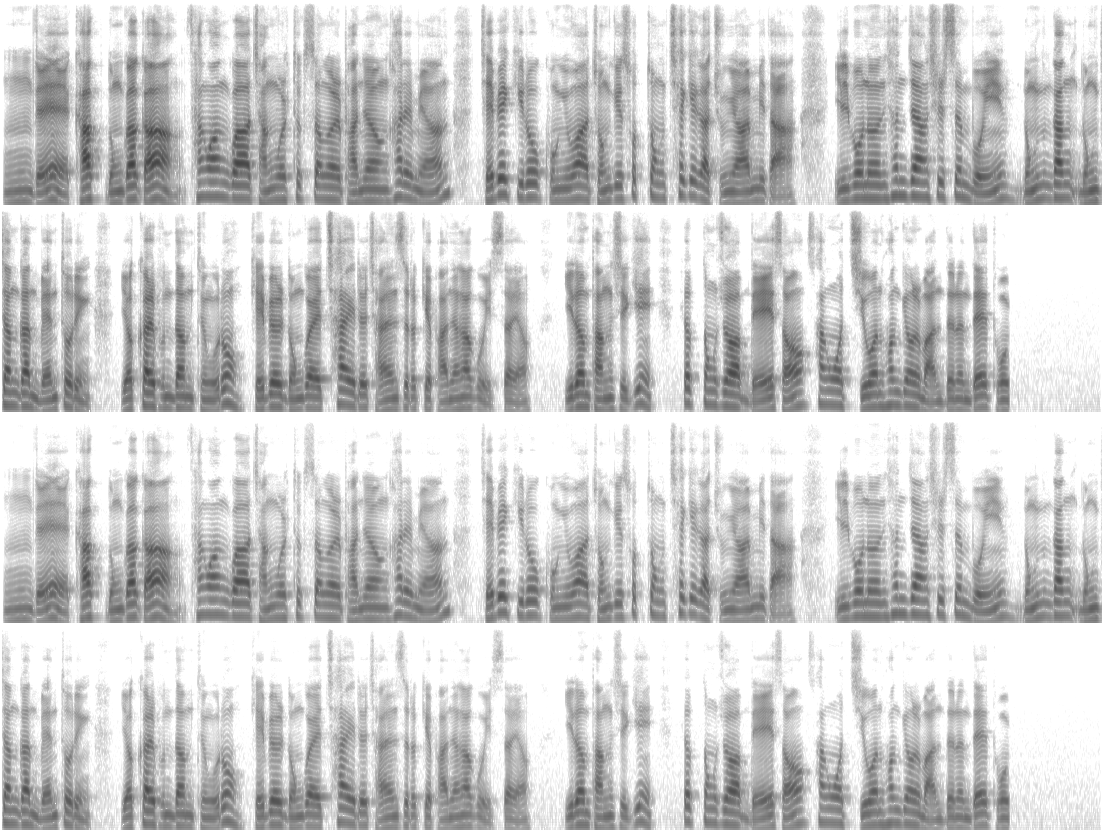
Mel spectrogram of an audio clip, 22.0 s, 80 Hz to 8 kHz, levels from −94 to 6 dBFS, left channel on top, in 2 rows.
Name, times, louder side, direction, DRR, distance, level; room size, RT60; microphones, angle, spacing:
voice 1, 0.0-11.9 12.2-16.3 16.6-17.5 17.8-21.1, left 4 dB, 45° left, 0.8 m, -33 dB
head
